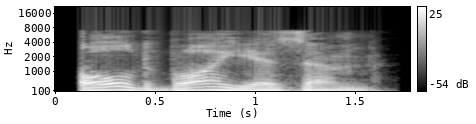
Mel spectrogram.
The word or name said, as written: old boyism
